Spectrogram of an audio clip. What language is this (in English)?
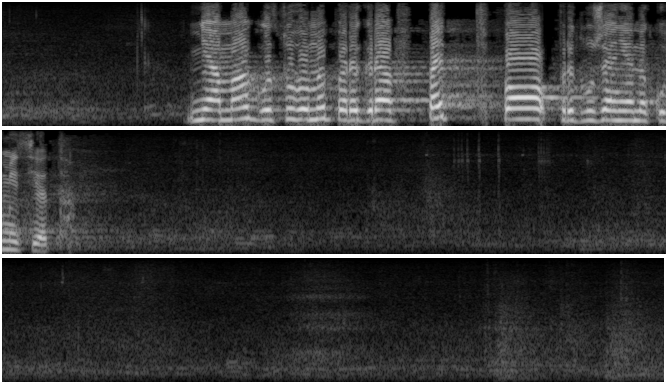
Bulgarian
